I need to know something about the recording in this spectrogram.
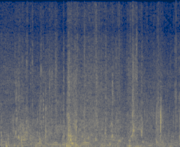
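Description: Shallow lake water sloshing and splashing around a person in waders as he moves and settles into an inflatable float tube, with scattered short splashes.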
